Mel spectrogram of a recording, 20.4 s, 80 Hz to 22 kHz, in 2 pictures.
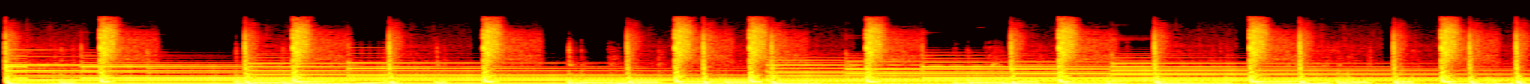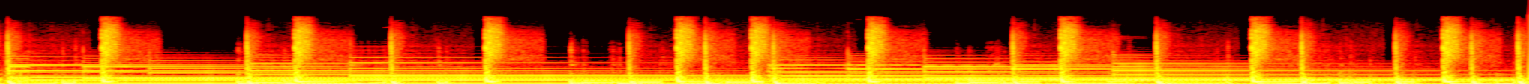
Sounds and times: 0.0s rhodes 20.3s
1.6s drum 3.4s
4.2s drum 6.0s
6.8s drum 11.0s
11.9s drum 13.6s
14.4s drum 16.2s
17.0s drum 20.3s

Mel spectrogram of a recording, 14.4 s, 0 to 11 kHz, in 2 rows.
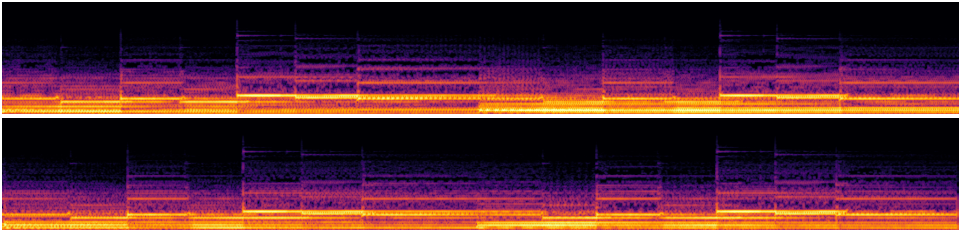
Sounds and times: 0.0s rhodes 14.3s

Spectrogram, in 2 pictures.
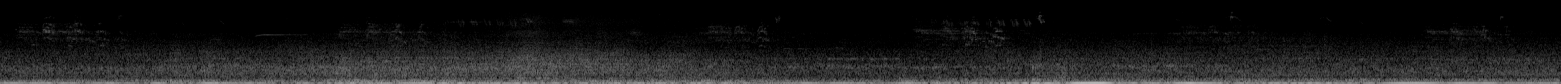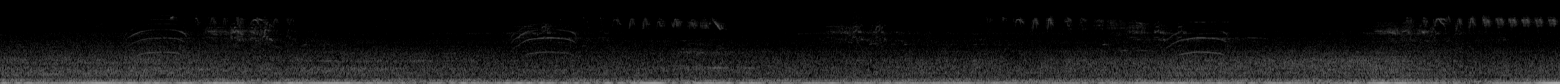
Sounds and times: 0.2s birdsong 1.3s
2.1s birdsong 5.4s
9.1s birdsong 10.6s
16.8s birdsong 18.8s
19.9s birdsong 28.4s

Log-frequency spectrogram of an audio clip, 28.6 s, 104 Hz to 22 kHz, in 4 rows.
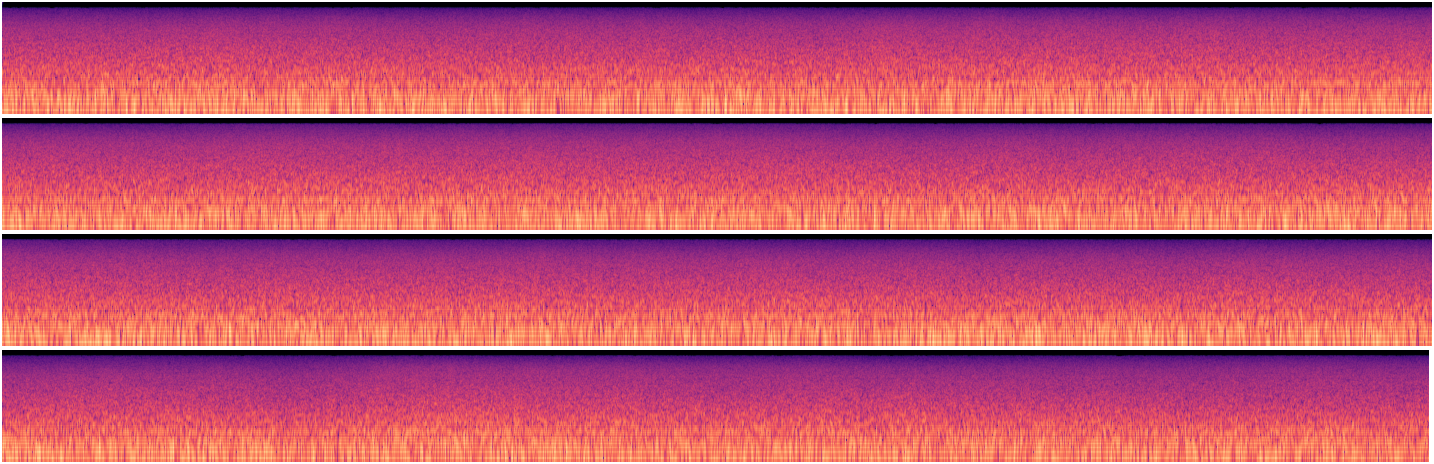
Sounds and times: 0.0s WATERFALL 28.5s

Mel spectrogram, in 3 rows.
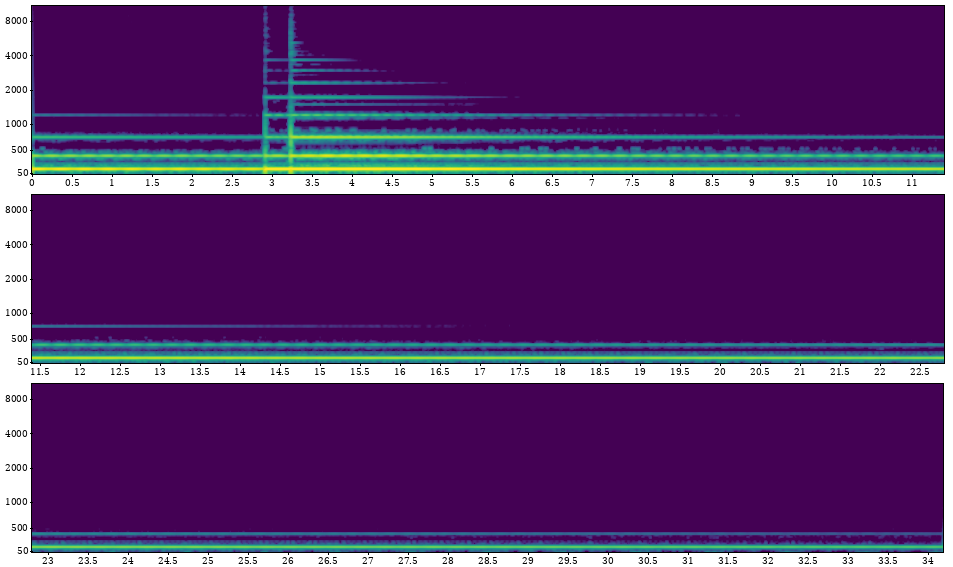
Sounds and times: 0.0s antique singing bowl 18.4s

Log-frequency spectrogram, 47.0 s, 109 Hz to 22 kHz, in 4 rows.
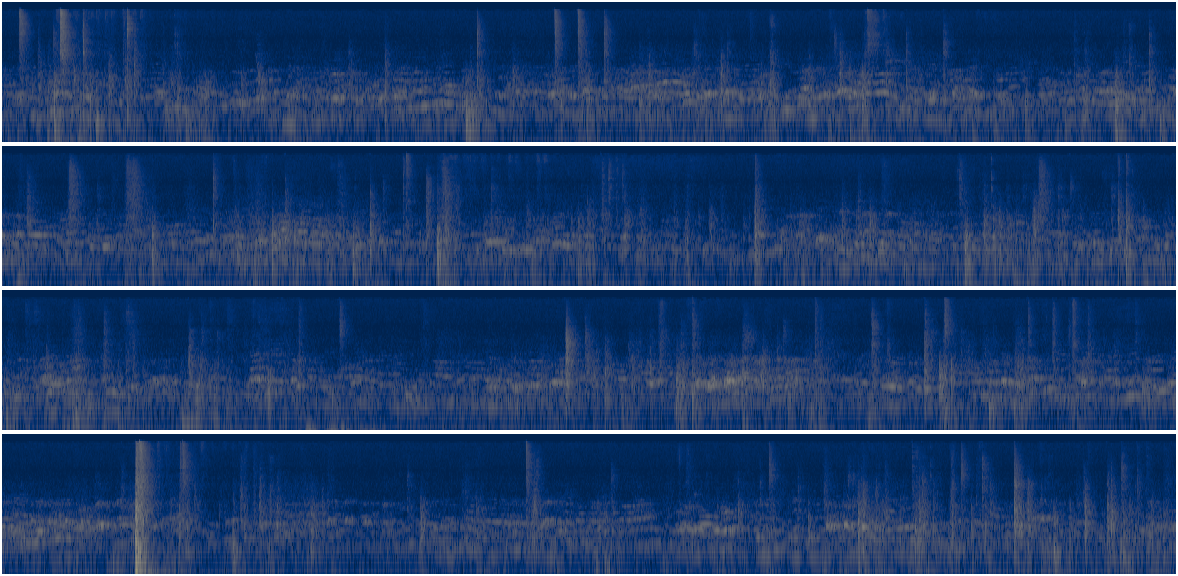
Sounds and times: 0.0s crowd lively voices 46.9s
10.2s creaky footsteps wood floor 27.0s
39.3s creaky footsteps wood floor 46.9s

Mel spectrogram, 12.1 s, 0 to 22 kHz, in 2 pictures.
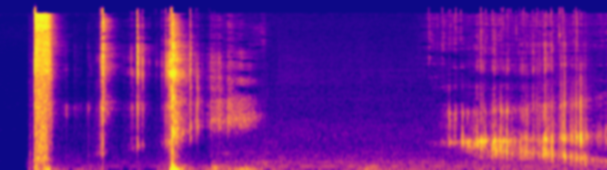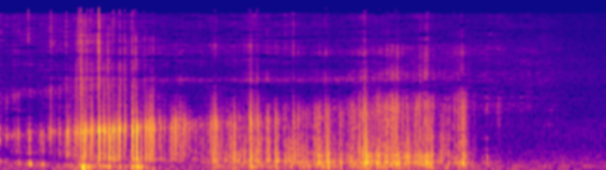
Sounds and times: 0.3s beer can open 2.5s
4.3s poured into a glass 11.0s

